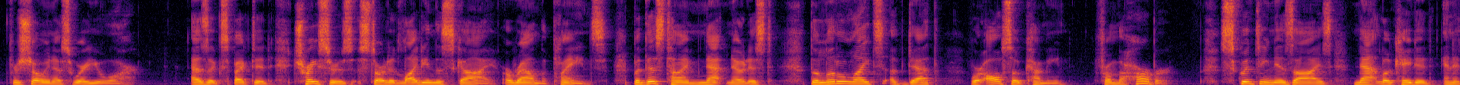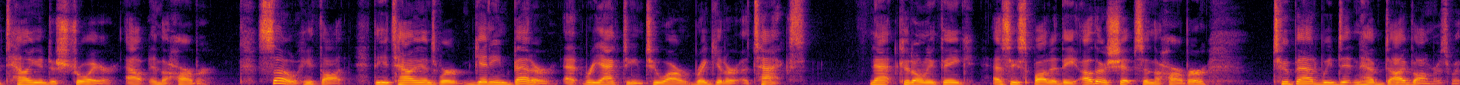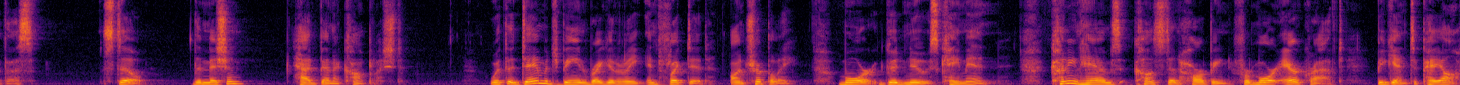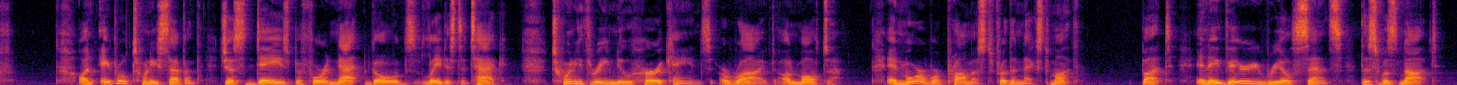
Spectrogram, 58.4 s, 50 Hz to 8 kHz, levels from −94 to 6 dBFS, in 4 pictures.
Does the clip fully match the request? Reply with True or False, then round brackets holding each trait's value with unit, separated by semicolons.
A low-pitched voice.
False (155 Hz)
